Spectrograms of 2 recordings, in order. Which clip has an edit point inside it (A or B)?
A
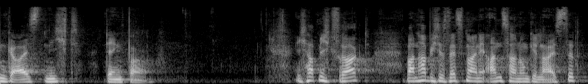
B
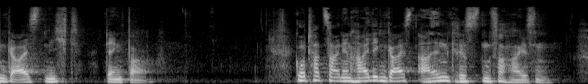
A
